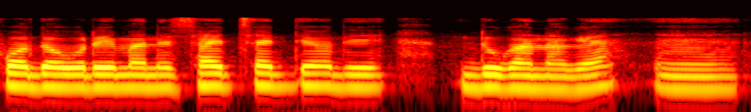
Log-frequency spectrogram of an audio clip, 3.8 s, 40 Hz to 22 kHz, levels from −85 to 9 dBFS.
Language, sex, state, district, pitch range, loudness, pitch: Chakma, male, Tripura, Dhalai, 155-175 Hz, -16 LUFS, 165 Hz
